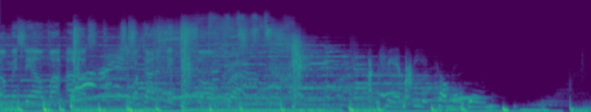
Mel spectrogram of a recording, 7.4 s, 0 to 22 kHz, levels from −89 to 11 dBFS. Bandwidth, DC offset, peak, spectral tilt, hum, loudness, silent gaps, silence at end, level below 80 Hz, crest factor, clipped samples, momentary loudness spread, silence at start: 13.5 kHz; under 0.1%; -12 dBFS; -4.5 dB/octave; none; -30 LUFS; none; 0 s; -34 dBFS; 16 dB; under 0.1%; 8 LU; 0 s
